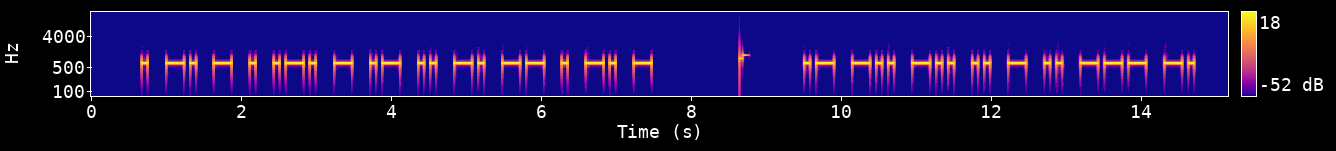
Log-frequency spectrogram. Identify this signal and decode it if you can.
Morse code, heard as a keyed tone, about 15 wpm, 700 Hz. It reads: ENTERTAINMENT ADDITION
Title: Sentences from Top 1000 Words - Review Part 6 - New Word Drill - 15wpm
